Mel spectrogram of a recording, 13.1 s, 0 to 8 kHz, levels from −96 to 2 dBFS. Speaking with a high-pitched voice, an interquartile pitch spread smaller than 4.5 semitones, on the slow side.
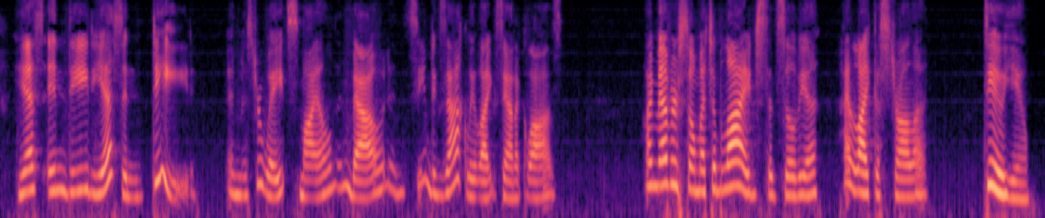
No: high, 240 Hz; average, 5.2 semitones; slow, 130 wpm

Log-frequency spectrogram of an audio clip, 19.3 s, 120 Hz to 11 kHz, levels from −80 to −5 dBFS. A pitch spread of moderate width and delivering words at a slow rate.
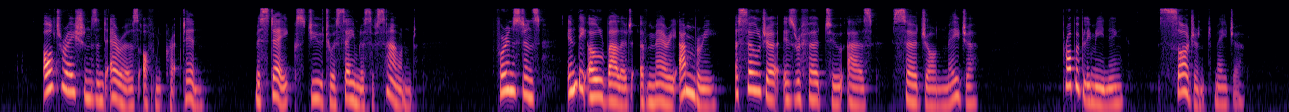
No: wide, 5.9 semitones; slow, 110 wpm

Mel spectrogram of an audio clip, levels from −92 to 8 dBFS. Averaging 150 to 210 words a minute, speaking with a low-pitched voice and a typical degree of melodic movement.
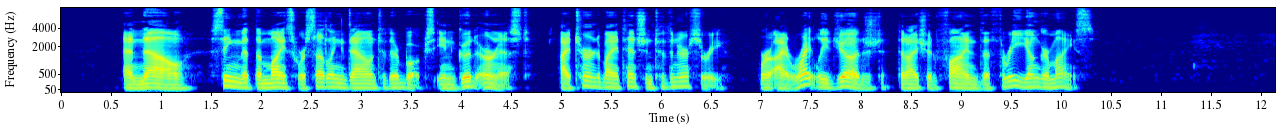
Yes: average, 170 wpm; low, 105 Hz; average, 4.0 semitones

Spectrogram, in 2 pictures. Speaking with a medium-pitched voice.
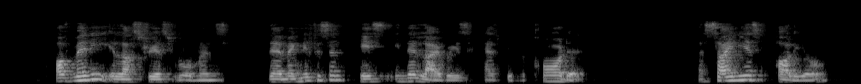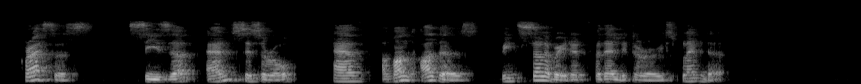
No: low, 125 Hz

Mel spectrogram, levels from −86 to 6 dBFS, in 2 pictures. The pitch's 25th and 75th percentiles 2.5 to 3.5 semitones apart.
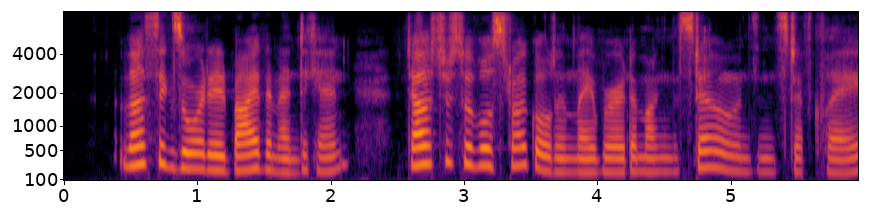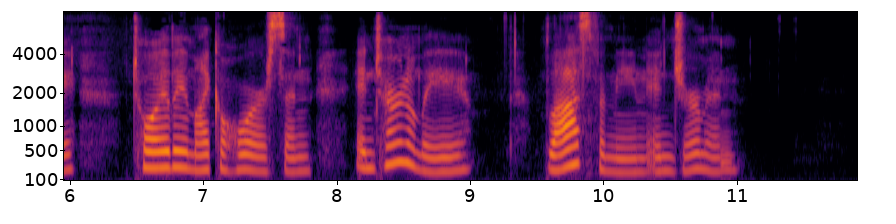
No: average, 4.2 semitones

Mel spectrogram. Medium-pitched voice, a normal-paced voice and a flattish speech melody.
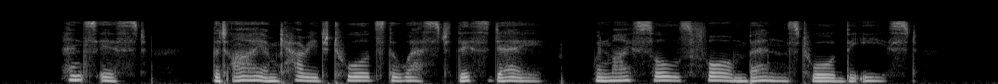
No: medium, 170 Hz; slow, 110 wpm; narrow, 2.3 semitones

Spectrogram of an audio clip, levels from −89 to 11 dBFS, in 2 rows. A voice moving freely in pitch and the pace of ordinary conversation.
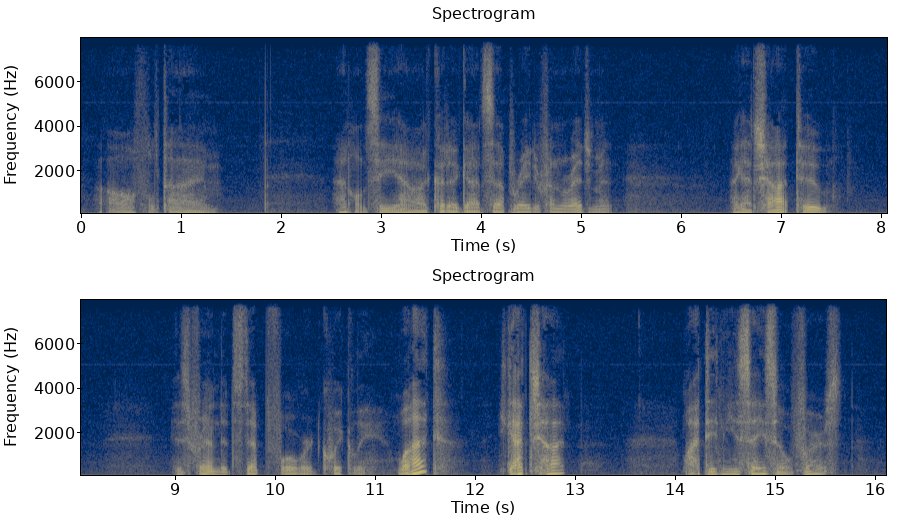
No: wide, 6.5 semitones; slow, 125 wpm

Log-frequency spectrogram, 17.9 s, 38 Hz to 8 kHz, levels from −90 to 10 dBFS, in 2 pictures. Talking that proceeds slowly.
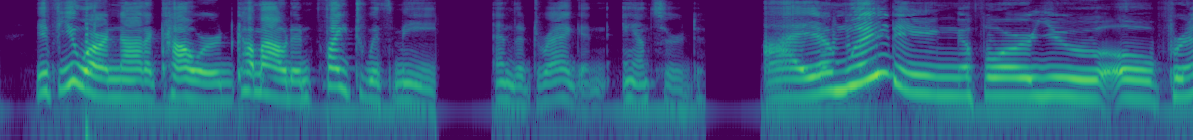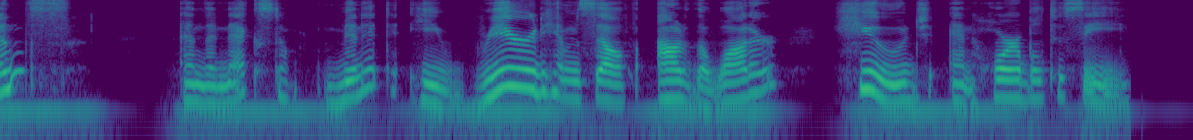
Yes: slow, 130 wpm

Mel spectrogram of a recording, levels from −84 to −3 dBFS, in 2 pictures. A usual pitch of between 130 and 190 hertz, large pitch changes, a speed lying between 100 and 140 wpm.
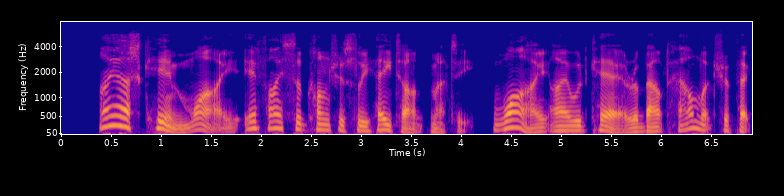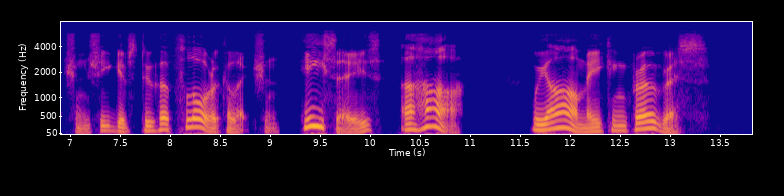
Yes: medium, 140 Hz; wide, 8.5 semitones; slow, 135 wpm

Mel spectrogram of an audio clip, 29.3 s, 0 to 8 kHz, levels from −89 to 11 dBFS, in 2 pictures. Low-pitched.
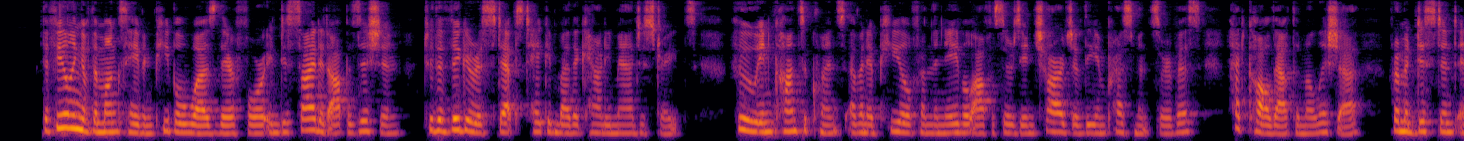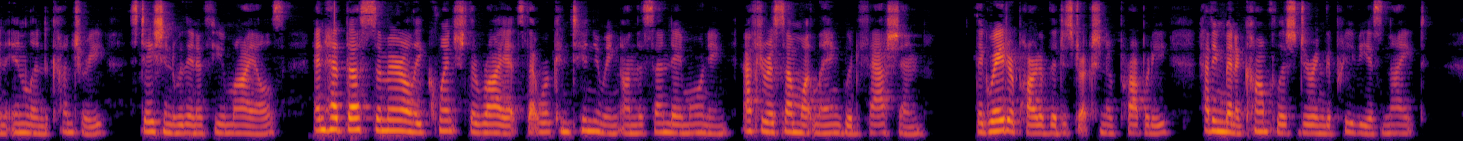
No: medium, 185 Hz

